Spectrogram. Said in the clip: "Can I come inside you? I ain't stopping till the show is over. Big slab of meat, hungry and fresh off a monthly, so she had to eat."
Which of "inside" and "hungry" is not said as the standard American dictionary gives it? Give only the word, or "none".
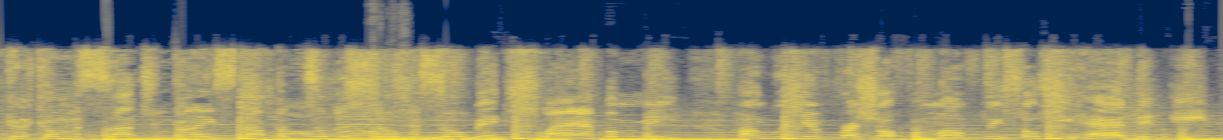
inside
